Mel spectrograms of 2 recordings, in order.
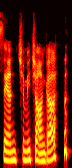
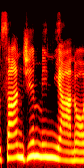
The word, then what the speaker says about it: San Gimignano: My mom says San Chimichanga. My mom kills Italian. It's so bad. So, San Gimignano. It's got the GN. It's going to mess with your head, but just just Jim-in-yano.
